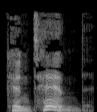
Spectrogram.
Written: contend

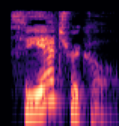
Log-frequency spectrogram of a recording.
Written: theatrical

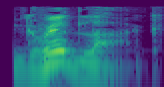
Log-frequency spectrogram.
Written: gridlock

